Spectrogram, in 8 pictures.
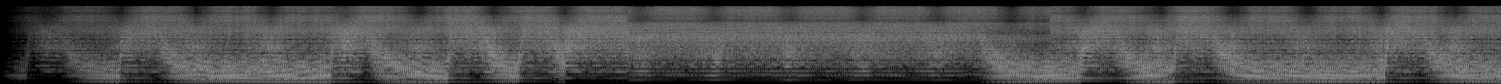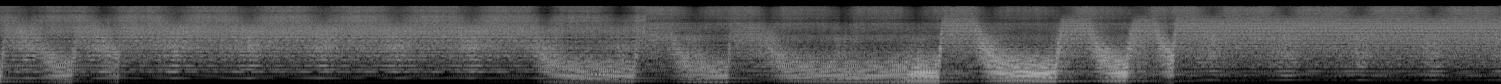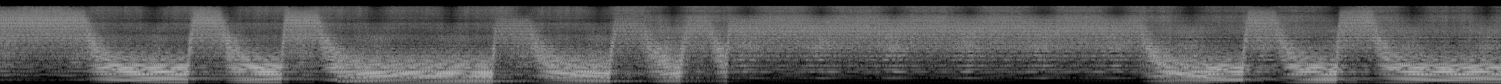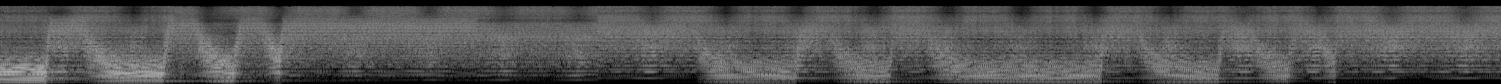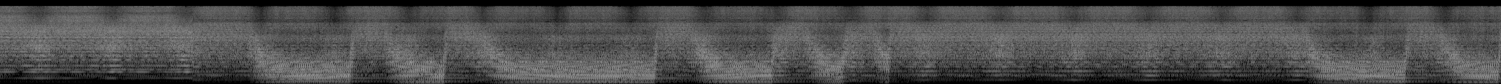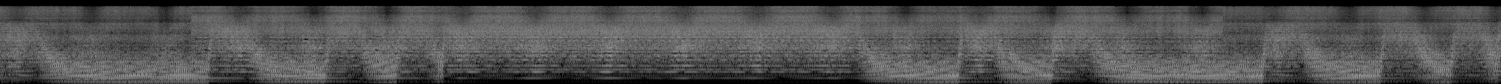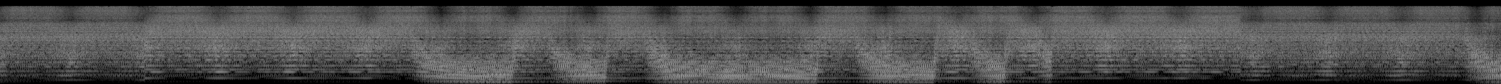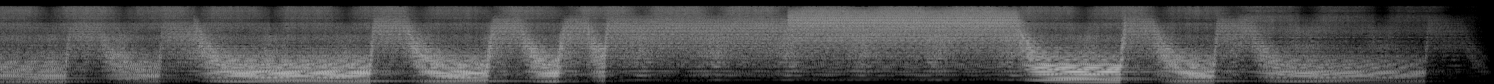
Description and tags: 1.This sample is part of the "Padrones" sample pack. 2 minutes of pure ambient droning soundscape. Pure ambient sweeping.
reaktor, soundscape, ambient, drone, effect, electronic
